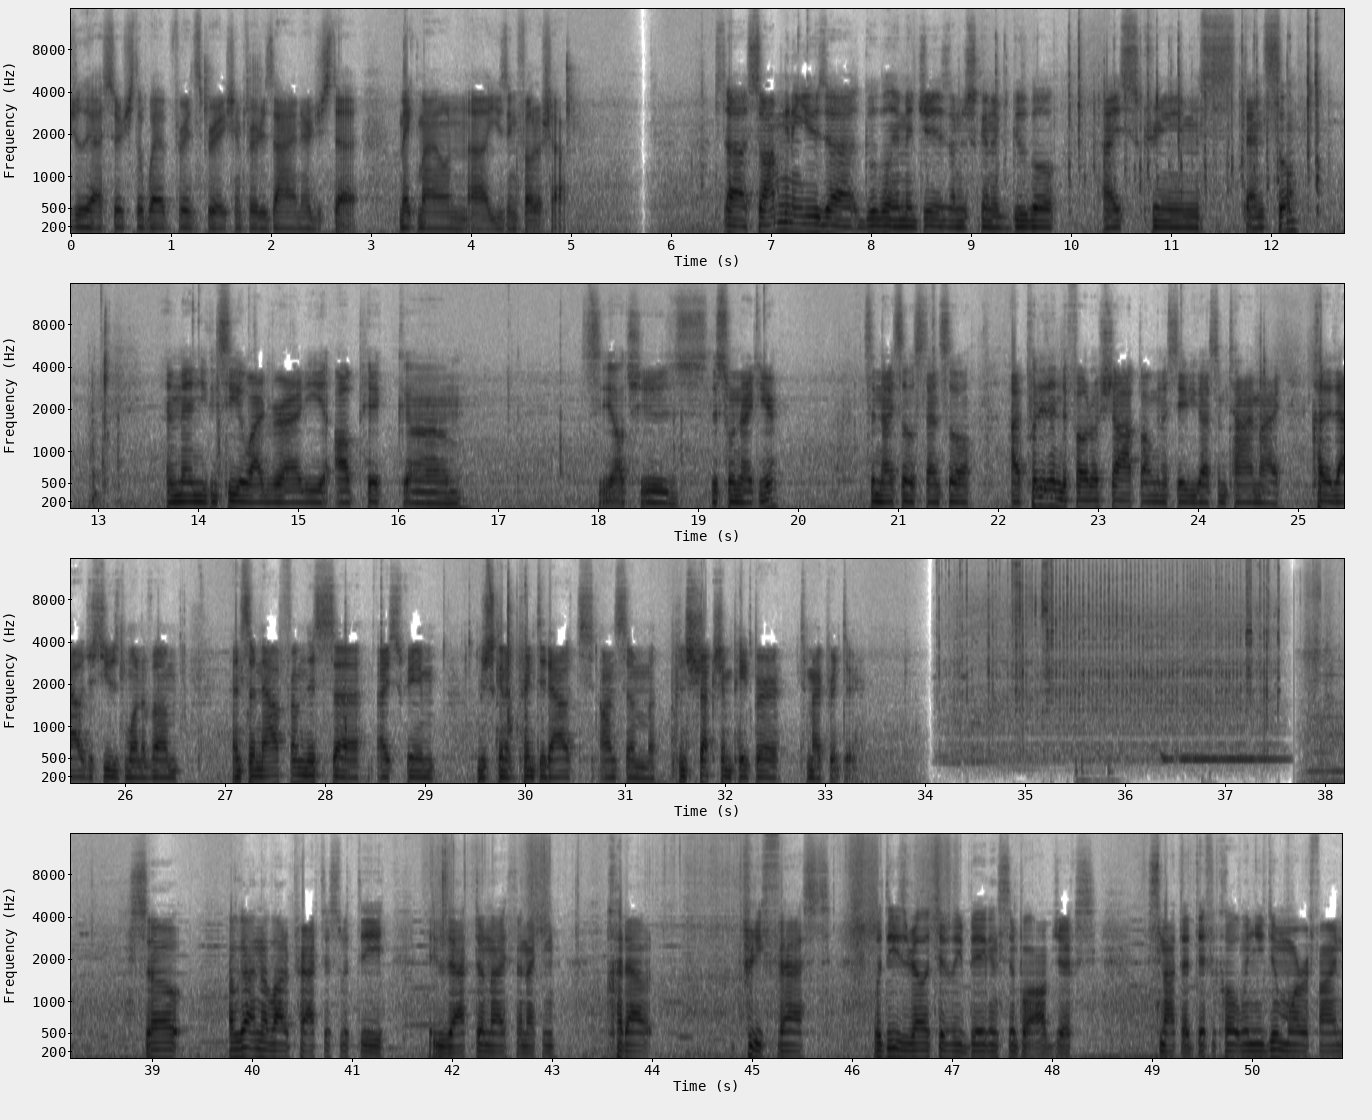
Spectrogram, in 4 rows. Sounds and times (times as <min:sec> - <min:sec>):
Speech: 0:00.0 - 0:05.1, 0:06.4 - 0:12.4, 0:13.7 - 0:16.7, 0:17.8 - 0:19.9, 0:20.6 - 0:33.4, 0:38.8 - 0:44.0, 0:44.9 - 0:50.9.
